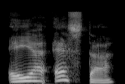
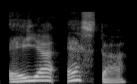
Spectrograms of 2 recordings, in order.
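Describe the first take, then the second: Both takes have the same delivery.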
